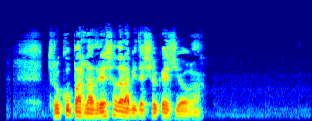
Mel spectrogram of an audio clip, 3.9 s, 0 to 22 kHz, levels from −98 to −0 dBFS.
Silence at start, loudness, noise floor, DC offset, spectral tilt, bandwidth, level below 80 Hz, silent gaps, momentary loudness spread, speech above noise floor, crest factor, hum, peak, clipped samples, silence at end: 0.4 s; -20 LUFS; -70 dBFS; under 0.1%; -6 dB/octave; 9.2 kHz; -60 dBFS; none; 13 LU; 50 dB; 22 dB; none; -2 dBFS; under 0.1%; 1.4 s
